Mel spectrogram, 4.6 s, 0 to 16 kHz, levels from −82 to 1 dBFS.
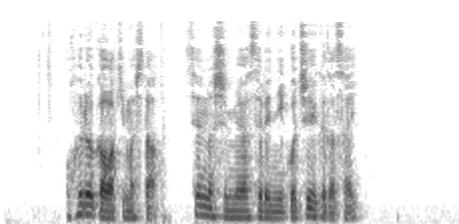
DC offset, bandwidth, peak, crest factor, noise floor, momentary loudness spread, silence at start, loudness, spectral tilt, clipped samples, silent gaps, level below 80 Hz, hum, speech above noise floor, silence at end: under 0.1%; 11.5 kHz; -6 dBFS; 20 dB; -72 dBFS; 14 LU; 0.65 s; -25 LUFS; -5.5 dB/octave; under 0.1%; none; -58 dBFS; none; 48 dB; 1.05 s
